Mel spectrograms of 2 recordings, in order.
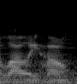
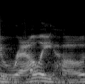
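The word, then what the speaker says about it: Lali-ho: You kind of did because you don't know how to lolly-ho. It's 3 syllables, dude. I guess I need to rally him. I mean, I guess you could say rally-ho. That's what they used to say in, like, the first copies of Final Fantasy I that were imported here.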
